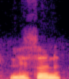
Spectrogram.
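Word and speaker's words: listen: मतलब होता है सुनना लिसन लिसन लिसंड और इसमें आप टी का साउंड भी ऐड कर सकते हो ऐसे बोल सकते हो आप लिसन लिसन लिसन ठीक है और इसमें टी साइलेंट होता है दोस्तों।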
